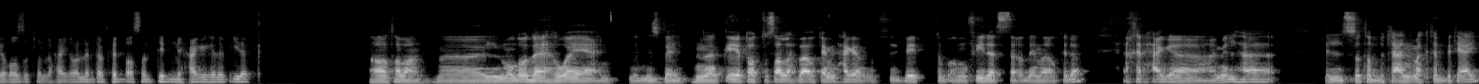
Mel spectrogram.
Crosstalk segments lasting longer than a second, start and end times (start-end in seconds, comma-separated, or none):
none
